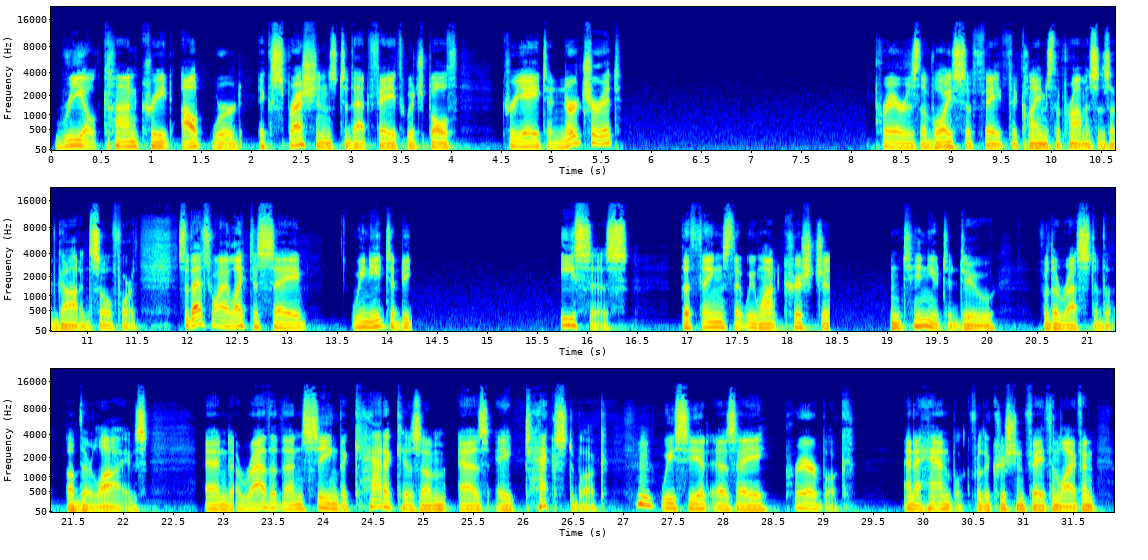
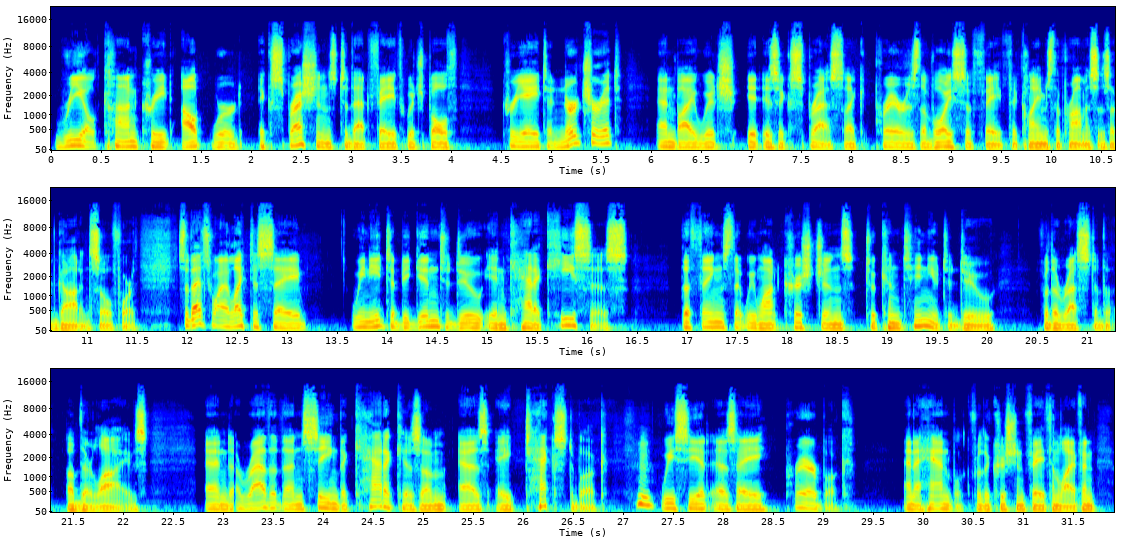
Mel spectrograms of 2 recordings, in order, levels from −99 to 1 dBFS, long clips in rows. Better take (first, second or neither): second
